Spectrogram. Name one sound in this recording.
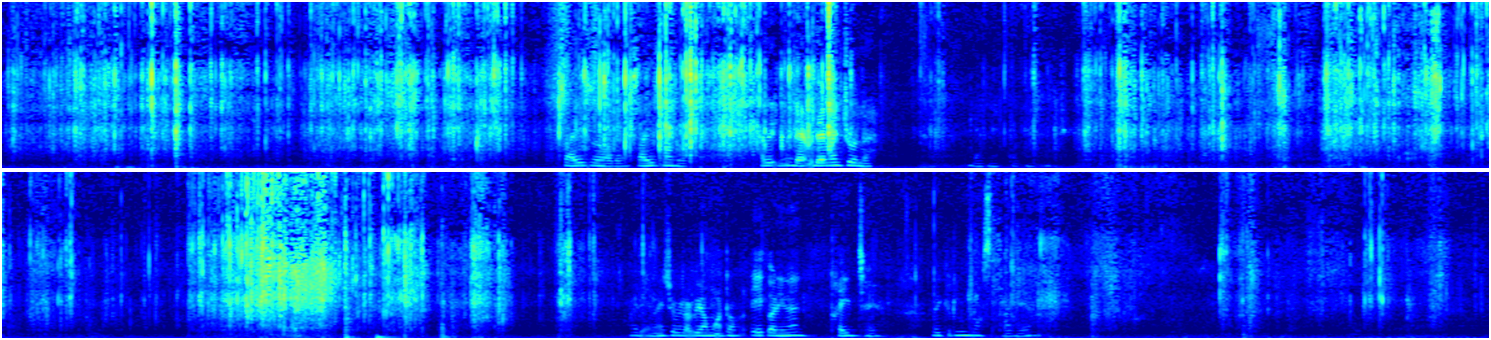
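Fabric rustles and swishes as cloth is handled and folded up close.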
